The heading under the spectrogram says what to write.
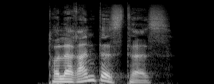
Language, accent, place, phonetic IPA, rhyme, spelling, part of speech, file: German, Germany, Berlin, [toləˈʁantəstəs], -antəstəs, tolerantestes, adjective, De-tolerantestes.ogg
- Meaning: strong/mixed nominative/accusative neuter singular superlative degree of tolerant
